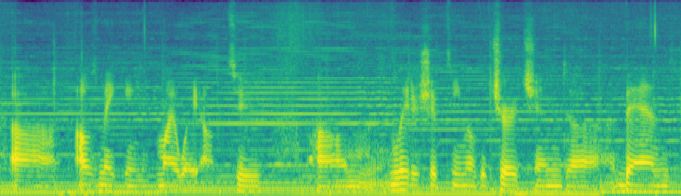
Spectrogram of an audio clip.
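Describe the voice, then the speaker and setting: Man, Albanian accent, young adult, low voice, earnest halting testimony. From Kosovo. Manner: earnest, halting, many fillers and restarts. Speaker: church leader giving testimony. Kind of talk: personal testimony interview. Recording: music playing behind.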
